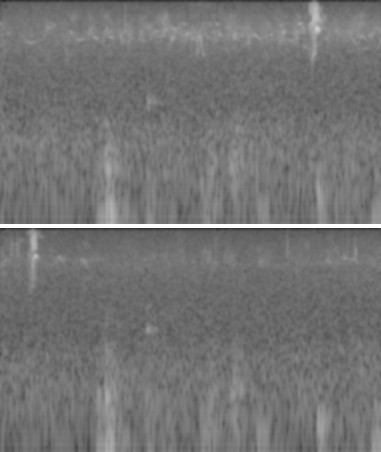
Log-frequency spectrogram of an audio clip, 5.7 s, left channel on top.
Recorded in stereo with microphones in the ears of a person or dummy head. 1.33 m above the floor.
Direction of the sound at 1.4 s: 60° right (ahead or behind).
